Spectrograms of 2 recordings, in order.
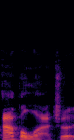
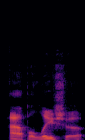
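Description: First: It uses the local regional pronunciation. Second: It uses the general, non-local pronunciation. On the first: "if you're a person that lives around where we are sitting" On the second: "The kind of people that would be mad at me for saying Appalachia"

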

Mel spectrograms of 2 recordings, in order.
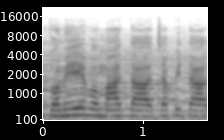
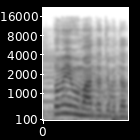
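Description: First: The phrase is said slowly and carefully. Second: The phrase is rushed through very quickly. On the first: This is how a devoted person would pray. "ऐसे नहीं करता" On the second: The person is in a hurry to finish praying. "इतनी जल्दी है उसे"

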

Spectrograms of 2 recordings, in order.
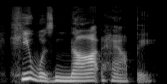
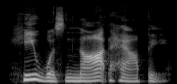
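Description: Both takes have the same delivery.

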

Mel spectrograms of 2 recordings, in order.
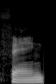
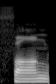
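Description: First: The syllable has English-style pitch, no Chinese tone. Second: The syllable carries the Chinese tone. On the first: The speaker calls it wrong. "rather than Fang" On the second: The speaker calls it right. "In Chinese. Yeah. It's Fang"

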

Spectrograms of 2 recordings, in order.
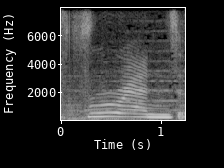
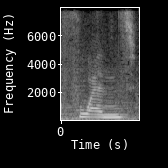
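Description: First: The r is a clear, hard R sound. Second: The r sounds like a W. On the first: "friends with that hard R" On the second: "sometimes it sounds like a W"

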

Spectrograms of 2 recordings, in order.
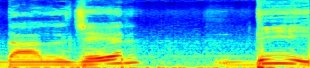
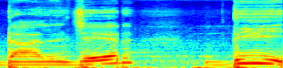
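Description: Both takes have the same delivery.

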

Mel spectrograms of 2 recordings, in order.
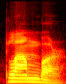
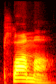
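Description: First: The word is said with a 'b' sound. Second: The word is said with no 'b' sound. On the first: The speaker calls it wrong. "not plumber" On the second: The speaker calls it right. "এই যে বি sound would be silent"

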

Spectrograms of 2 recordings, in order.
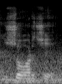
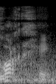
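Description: First: The J is a soft, buzzing sound. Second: The J is a harsh, guttural sound. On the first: This is the Portuguese pronunciation. "En portugués es la... Janela, Jorge" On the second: This is the Spanish pronunciation. "En español, Jesús. Jorge. Jorge es gutural"

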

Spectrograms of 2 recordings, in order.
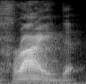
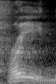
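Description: First: The vowel sounds like 'eye', as in ride. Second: The vowel sounds like 'ee', as in need. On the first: The name is read as it is spelled. "mais c'est Fried" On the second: This is how the people themselves say the name. "ils prononcent Freed"

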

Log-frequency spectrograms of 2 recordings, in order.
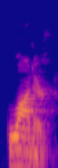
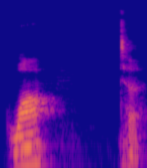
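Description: First: It is said in a non-British accent. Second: It is said in a British accent.

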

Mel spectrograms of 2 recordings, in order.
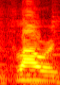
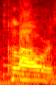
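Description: First: The word begins with an F sound. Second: The word begins with a P sound. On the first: "you don't say flowers" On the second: "some change the F for a P"

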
